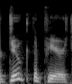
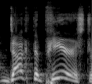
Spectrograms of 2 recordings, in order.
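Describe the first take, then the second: First: "Duke" with a long oo vowel; DUKE pronunciation. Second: "Duck" with a short uh vowel; DUCK pronunciation. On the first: Host asking co-host which name is right, Duke said with long oo. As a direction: say "Duke" with an oo, as in nuke. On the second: Host asking co-host which name is right, Duck said with short uh. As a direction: say "Duck" to rhyme with luck. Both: Shown as a demonstration. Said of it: "Do you say Duck or Duke?".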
